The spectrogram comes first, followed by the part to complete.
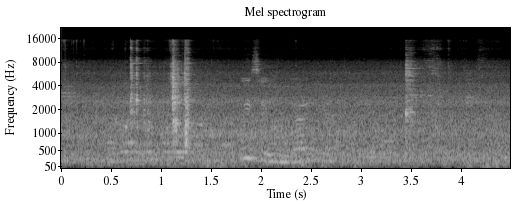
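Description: Stainless-steel spoons and dishes clinking against steel plates and bowls while food is served at a table: a few sharp clinks, two close together about a second in and one near the end, over a murmur of voices.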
